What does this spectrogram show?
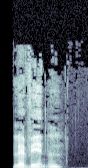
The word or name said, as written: lavendel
